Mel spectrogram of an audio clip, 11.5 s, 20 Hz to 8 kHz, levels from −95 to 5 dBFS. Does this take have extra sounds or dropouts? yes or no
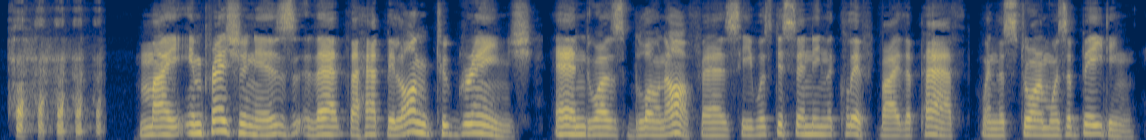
yes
